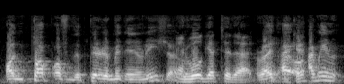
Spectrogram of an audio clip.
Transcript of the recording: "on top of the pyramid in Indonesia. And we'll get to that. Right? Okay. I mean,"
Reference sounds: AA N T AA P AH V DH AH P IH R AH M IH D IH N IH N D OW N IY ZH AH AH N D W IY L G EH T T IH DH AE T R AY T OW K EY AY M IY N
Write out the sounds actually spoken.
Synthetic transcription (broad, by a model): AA N T AA P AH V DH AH P IH R AH M IH D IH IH N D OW N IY SH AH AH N W IY L G EH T T IH DH AE T R AY T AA EY AY M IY N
